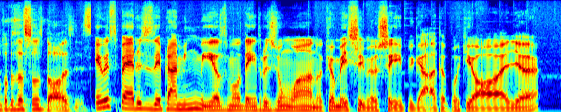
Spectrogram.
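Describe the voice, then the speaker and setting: A man speaks against a quiet background. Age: 20s. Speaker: youtuber. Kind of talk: casual monologue.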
